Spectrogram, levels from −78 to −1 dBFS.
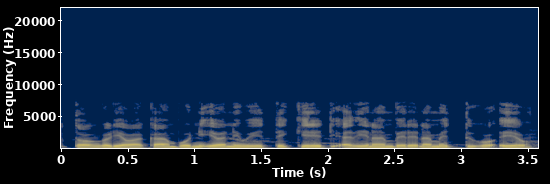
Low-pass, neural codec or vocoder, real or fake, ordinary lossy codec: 7.2 kHz; none; real; MP3, 48 kbps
